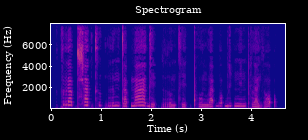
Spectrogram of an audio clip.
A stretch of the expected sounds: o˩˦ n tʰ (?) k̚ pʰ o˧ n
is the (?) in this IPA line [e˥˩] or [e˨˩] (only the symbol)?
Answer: e˨˩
